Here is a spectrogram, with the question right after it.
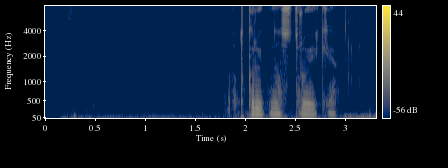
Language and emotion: Russian, neutral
